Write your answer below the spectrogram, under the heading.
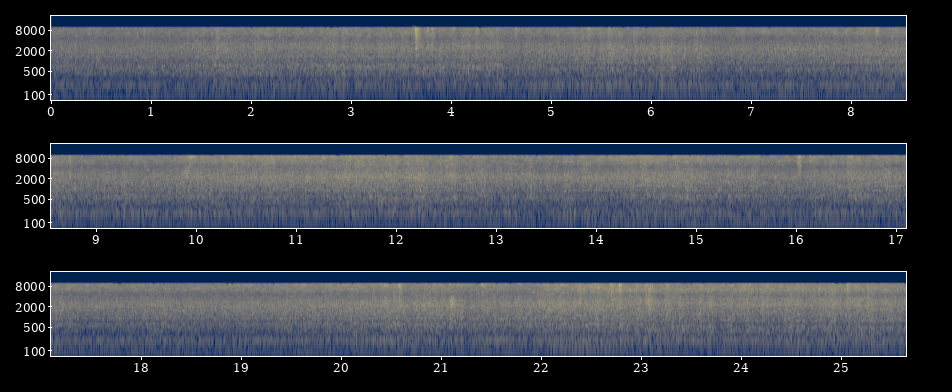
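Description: A vehicle's engine running with a steady low hum under a continuous rush of heavy rain and water, heard from inside the cab while driving through a flooded road.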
